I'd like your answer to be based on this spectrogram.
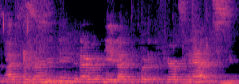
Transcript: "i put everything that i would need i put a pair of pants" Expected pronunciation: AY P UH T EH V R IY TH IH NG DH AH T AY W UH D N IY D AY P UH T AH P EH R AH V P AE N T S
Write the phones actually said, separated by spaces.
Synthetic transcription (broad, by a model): AY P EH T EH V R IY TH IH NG DH AH T AY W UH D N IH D AY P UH T AH F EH R AH V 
